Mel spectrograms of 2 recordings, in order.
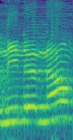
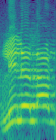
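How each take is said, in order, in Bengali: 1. শব্দ দুটো n ধ্বনি দিয়ে শুরু হয়। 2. শব্দ দুটো l ধ্বনি দিয়ে শুরু হয়। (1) "আপনারা বলেন নেও" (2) "আমার পাবনায় গিয়ে বলে লেও"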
